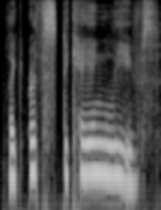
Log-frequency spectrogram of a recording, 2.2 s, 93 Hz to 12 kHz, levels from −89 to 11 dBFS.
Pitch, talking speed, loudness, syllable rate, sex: 205 Hz, 110 wpm, -18 LUFS, 3.3 syllables/s, female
